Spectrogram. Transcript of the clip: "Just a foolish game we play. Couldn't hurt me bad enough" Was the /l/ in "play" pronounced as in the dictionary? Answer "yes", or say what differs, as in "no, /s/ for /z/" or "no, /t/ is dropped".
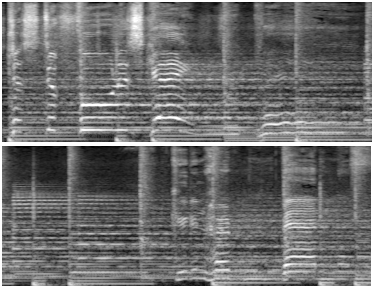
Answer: no, /l/ is dropped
